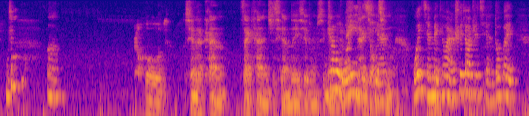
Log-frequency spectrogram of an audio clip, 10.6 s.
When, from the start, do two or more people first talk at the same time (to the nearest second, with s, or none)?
6 s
